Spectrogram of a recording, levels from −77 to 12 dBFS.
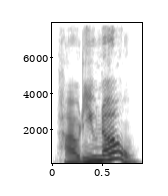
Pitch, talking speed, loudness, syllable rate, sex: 225 Hz, 265 wpm, -11 LUFS, 6.0 syllables/s, female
